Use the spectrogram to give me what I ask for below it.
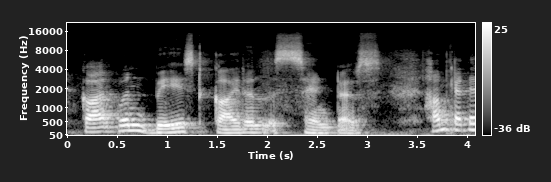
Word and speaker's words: chiral: ये लफ्ज़ आपने KI इसको ऐसे प्रोनाउंस करना है, कायरल, KIRAL। इसको और कोई नहीं, चिरल वगैरह या चायरल नहीं पढ़ना आपने, इसको कायरल कहना है।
